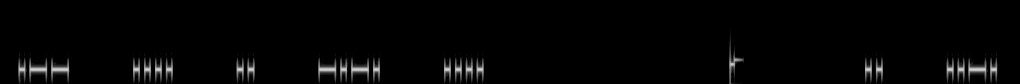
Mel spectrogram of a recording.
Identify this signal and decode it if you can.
Morse code, heard as a keyed tone, about 22 wpm, spaced as for 10 wpm, 690 Hz. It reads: WHICH IF
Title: 4x Character Spacing - Top 100 Words - 22wpm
